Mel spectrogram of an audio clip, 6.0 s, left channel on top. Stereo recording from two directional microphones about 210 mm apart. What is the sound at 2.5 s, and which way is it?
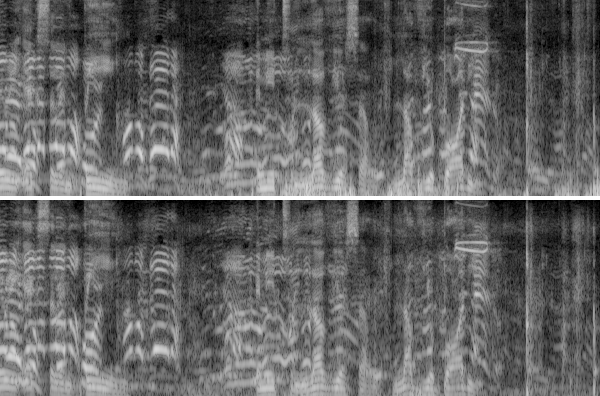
Speech, 10° left (ahead or behind).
